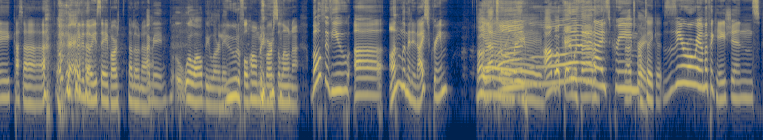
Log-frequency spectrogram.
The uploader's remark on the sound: Live from the JoCo Cruise.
